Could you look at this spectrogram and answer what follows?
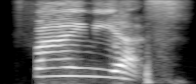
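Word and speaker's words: Phinehas: So, it looks like that is a long I and a long E and a short A. Finus. Fineas is his name and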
